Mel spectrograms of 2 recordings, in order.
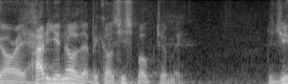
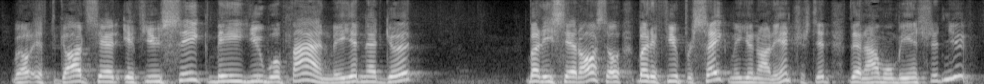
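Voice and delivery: preaching with force; 5 semitones higher than usual. Acted. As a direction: warn the congregation that God answers in kind.

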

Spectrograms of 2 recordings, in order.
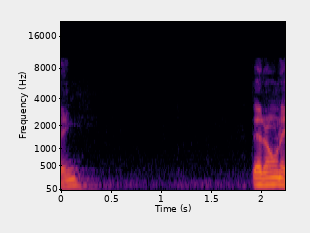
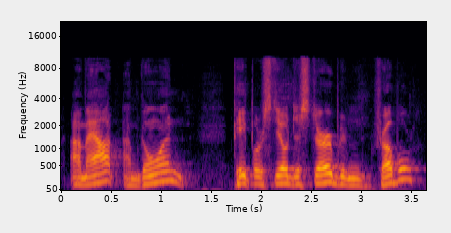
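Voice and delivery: ordinary delivery

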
